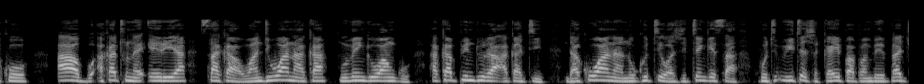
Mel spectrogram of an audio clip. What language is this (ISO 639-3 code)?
sna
